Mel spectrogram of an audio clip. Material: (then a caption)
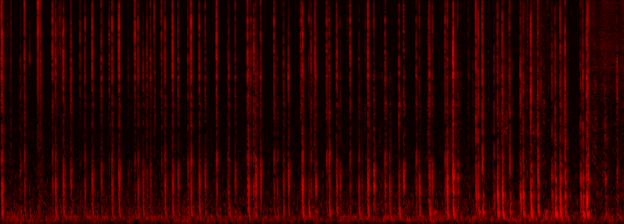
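Plastic. Long red nails scratch and tap along the body of a white plastic lotion bottle with a printed back label and barcode. The result is a rapid, quiet series of dry, bright clicks and scratchy rasps with almost no ring.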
